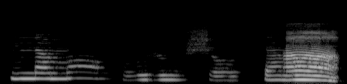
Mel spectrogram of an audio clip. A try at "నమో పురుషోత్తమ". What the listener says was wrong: పురుషోత్తమ అని కాకుండా నమో పురుషోత్తమ. పురు అనకే పురు అనక రూకి దీర్ఘం ఇవ్వక నమో పురుషోత్తమ చాలు. ఆ నమో అంటే రెండు నమోలు లేవు కాబట్టి ఒక నమోకి ఏం చేస్తామంటే రెండు డ్రాగ్ చేస్తాం నమోని. నమో నమో నమో అంటున్నాం అంతే.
